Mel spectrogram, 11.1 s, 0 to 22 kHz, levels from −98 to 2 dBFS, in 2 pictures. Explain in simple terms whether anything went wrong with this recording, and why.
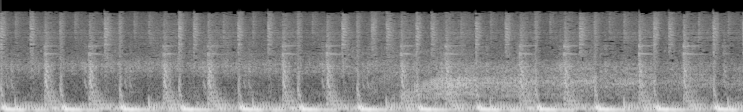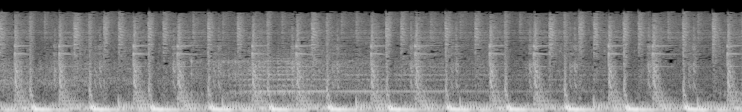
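DECT cordless phone buzz runs through the whole recording, from start to finish, about 11 seconds. It is a steady, thin buzz sitting well below the main sound. A nearby cordless phone or its base station sends a short radio pulse 100 times a second, and the audio electronics turn those pulses into sound. That gives a hum at 100 Hz, rich in higher overtones, which is why it sounds buzzy rather than smooth.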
